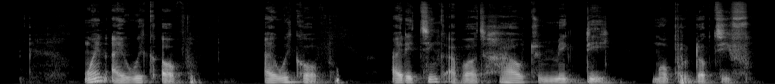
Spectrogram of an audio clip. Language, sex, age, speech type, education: Nigerian Pidgin, male, 30-45, spontaneous, tertiary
